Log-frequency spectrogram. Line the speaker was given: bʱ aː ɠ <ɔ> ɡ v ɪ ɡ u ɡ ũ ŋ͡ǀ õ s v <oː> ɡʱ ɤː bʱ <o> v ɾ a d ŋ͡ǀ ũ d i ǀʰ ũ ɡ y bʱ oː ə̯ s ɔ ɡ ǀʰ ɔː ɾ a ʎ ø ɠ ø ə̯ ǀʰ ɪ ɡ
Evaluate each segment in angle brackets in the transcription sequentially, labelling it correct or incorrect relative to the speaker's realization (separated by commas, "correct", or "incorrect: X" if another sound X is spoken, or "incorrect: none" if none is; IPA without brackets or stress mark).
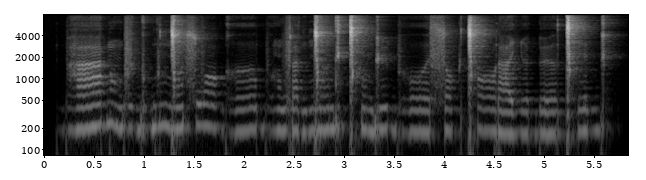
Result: incorrect: ɔ̃, incorrect: ɔː, incorrect: õ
